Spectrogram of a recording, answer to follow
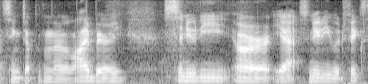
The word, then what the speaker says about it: Senuti: very one pronounce it i pronounce tent senuti senuti but um you know maybe passing along after all right I've heard some people pronounce its nu ty but anyways basically I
